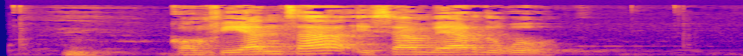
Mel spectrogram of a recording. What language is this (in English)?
Basque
